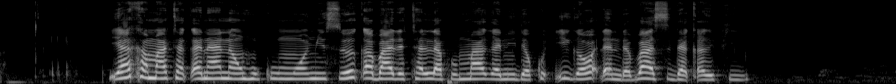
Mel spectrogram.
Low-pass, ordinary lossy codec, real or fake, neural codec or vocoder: none; none; real; none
